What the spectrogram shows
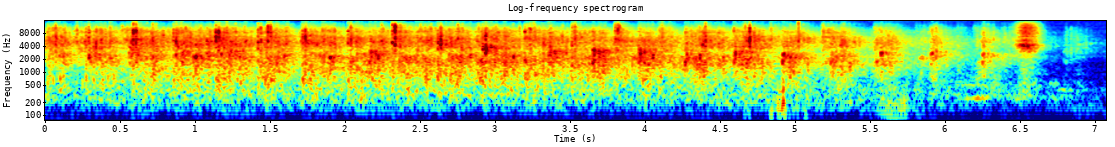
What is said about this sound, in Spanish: porque no le das otro aplauso al rey?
